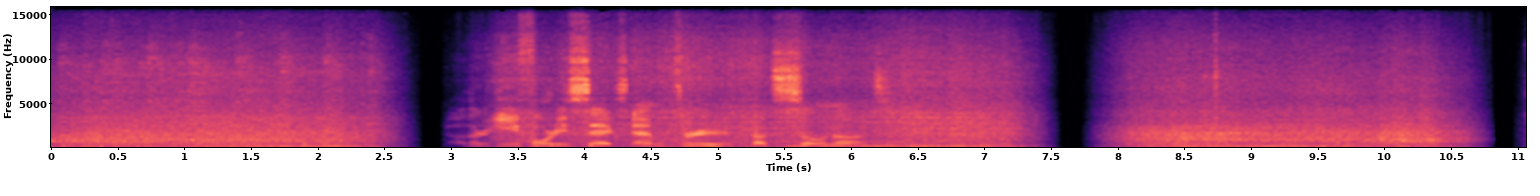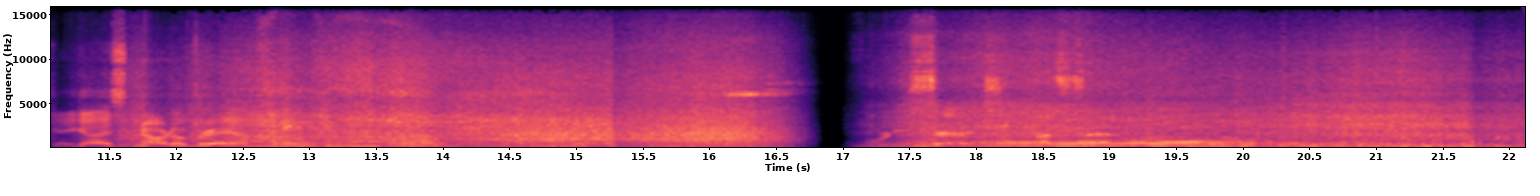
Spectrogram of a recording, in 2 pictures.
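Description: A powerful car engine revs and roars as cars drive past.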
